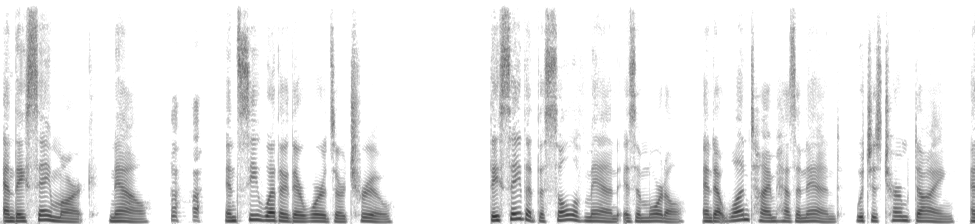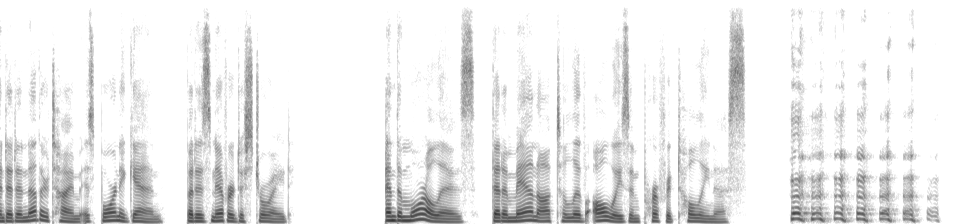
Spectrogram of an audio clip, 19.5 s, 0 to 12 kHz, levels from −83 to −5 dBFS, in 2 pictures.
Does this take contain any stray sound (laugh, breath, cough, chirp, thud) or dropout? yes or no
yes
